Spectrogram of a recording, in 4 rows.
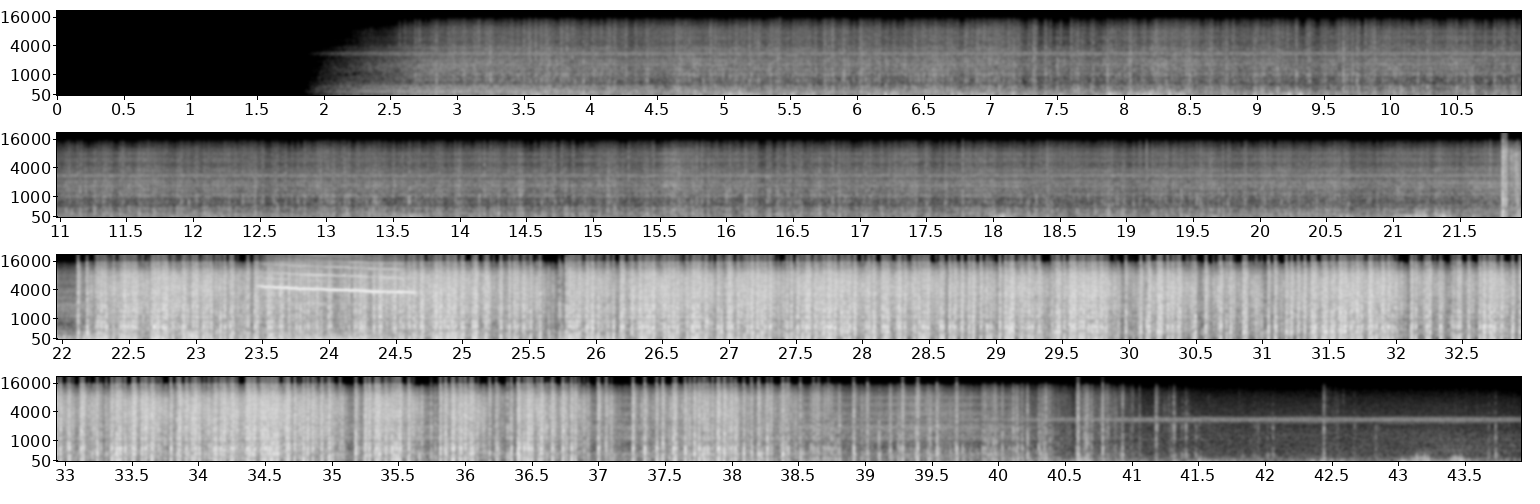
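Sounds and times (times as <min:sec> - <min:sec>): firework sparks hissing: 0:02.1 - 0:41.8
loud dense crackling: 0:17.6 - 0:41.0
whistle falling in pitch: 0:23.4 - 0:24.9.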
